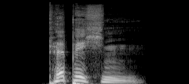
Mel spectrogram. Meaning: dative plural of Teppich
- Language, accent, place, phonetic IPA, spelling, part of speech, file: German, Germany, Berlin, [ˈtɛpɪçn̩], Teppichen, noun, De-Teppichen.ogg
